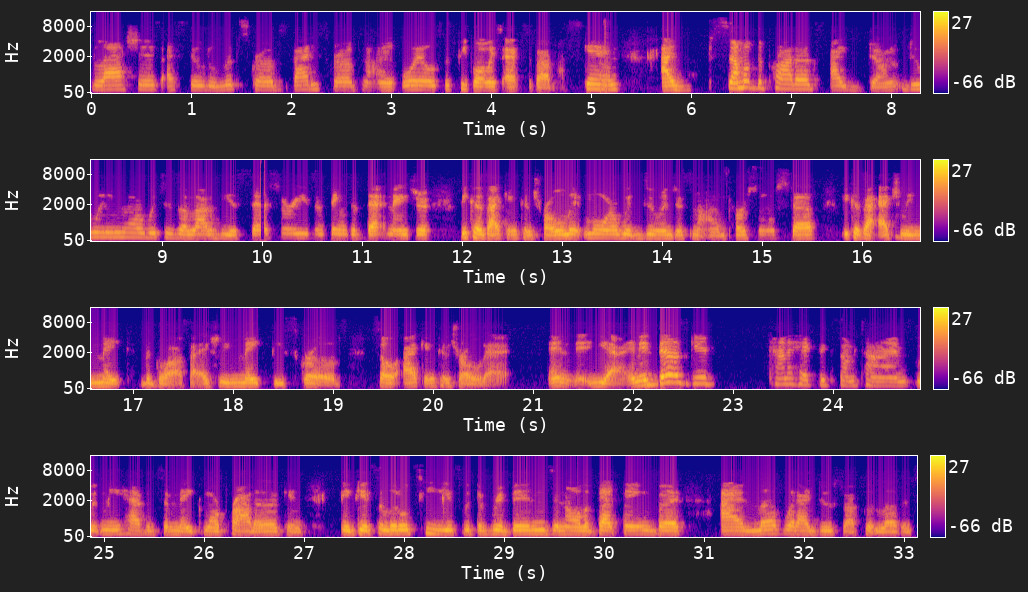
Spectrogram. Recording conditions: video call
